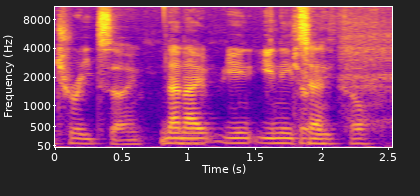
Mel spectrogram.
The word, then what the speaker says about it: chorizo: Any Well, not in the chorizo? UK. Chorizo? A bit, yeah. Oh, I love it. A bit of paella, and plenty of sangria. I didn't want to sound like a commoner by saying chorizo.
